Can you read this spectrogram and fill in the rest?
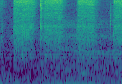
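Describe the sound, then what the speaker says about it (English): Close hissing bursts from a spray paint can coating flower pots, several short sprays in a row with brief pauses between them. "you spray even coats all the way around"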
